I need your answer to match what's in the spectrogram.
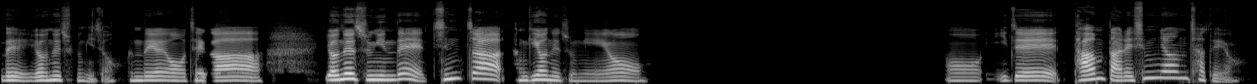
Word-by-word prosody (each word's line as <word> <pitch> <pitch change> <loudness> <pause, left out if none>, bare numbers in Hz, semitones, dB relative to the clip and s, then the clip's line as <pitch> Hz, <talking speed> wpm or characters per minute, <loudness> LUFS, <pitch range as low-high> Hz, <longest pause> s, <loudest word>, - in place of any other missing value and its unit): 네 185 -3 -1
연애 190 +3 +2
중이죠. 170 -4 -11
근데요 185 -1 -1
제가 175 0 +1 0.6
연애 225 +5 +7
중인데 215 -2 +1
진짜 255 -1 +3 0.2
장기 190 +2 -1
연애 210 -3 +2
중이에요. 165 0 -7 3.0
어 175 0 -8
이제 190 -2 -1
다음 230 +7 +4
달에 190 -5 0
10 230 +10 -6
년차 300 -7 -3
돼요. 155 -1 -14
190 Hz, 175 characters per minute, -18 LUFS, 175-215 Hz, 3.0 s, 연애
